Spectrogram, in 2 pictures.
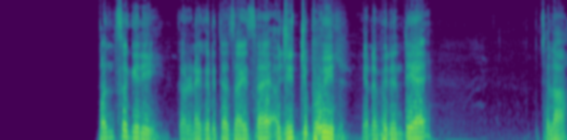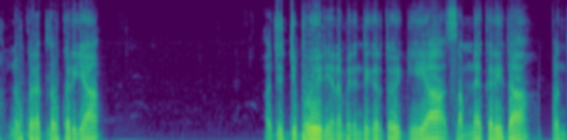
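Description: A man announces loudly over a loudspeaker with animation.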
